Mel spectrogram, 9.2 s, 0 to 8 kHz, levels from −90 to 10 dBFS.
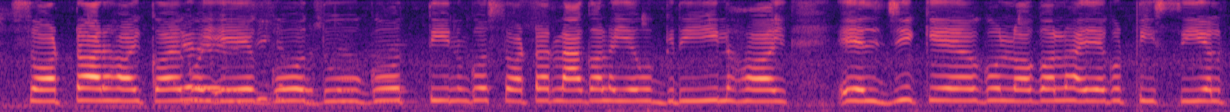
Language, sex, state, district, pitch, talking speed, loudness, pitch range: Bajjika, female, Bihar, Vaishali, 310 Hz, 145 wpm, -18 LUFS, 305-320 Hz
